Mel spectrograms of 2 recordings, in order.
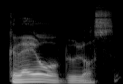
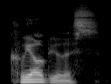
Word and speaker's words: Cleobulus: What's the Greek pronunciation of that? Cleobulus Cleobulus I guess it is correct. Cleobulus Yep, okay, good. Cleobulus.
